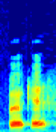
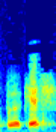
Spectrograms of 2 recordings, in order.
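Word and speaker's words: Berkes: playing against another hungarian called burquez or burket probably is more correct in the hungarian pronunciation and she's white this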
